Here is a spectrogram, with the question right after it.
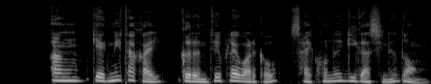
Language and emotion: Bodo, fearful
